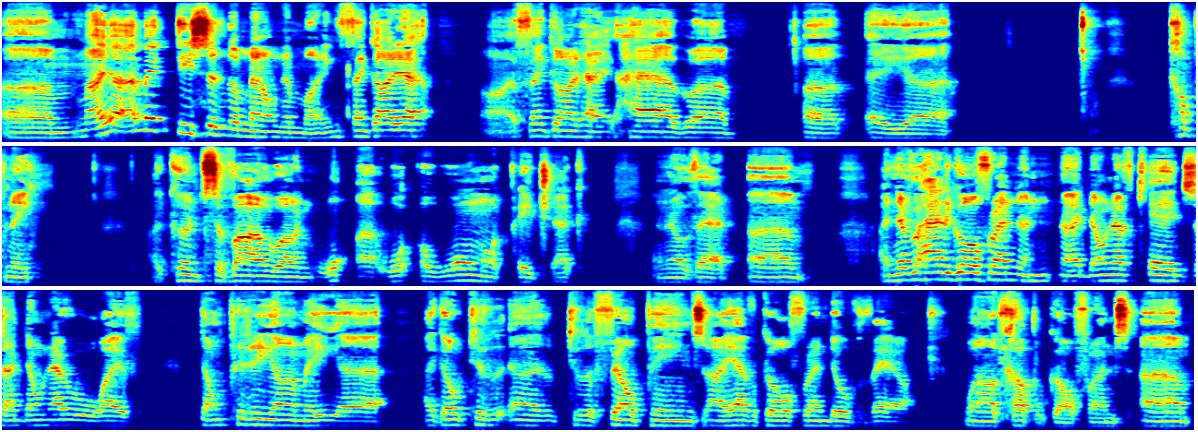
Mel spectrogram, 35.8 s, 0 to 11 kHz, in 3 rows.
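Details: 51-year-old man with dysarthria due to cerebral palsy present since birth.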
